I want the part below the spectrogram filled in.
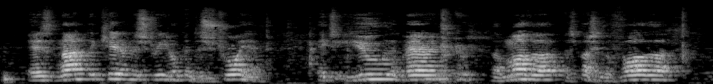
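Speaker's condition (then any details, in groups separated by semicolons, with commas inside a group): No condition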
